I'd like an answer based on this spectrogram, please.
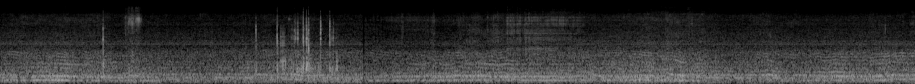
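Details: Honey bees at the hive entrance, bringing in pollen and probably nectar from nearby fields, 23 October in exceptionally mild weather; continuous buzzing drone of many bees, with a few sharp clicks and taps around three seconds.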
